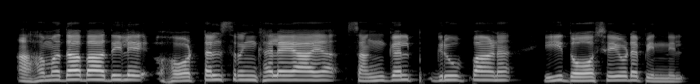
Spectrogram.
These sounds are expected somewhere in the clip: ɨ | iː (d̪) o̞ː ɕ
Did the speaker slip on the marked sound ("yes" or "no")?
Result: no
